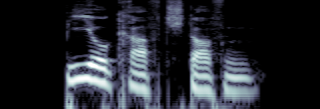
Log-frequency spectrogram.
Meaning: dative plural of Biokraftstoff
- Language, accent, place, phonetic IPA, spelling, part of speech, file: German, Germany, Berlin, [ˈbiːoˌkʁaftʃtɔfn̩], Biokraftstoffen, noun, De-Biokraftstoffen.ogg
